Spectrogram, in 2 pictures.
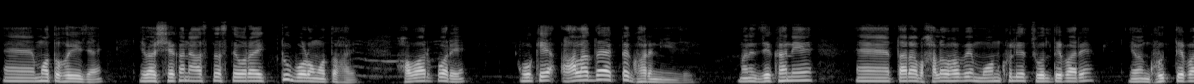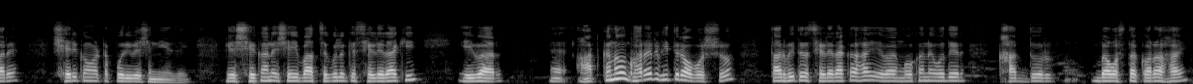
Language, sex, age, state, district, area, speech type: Bengali, male, 60+, West Bengal, Birbhum, urban, spontaneous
